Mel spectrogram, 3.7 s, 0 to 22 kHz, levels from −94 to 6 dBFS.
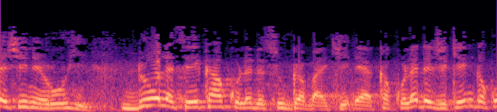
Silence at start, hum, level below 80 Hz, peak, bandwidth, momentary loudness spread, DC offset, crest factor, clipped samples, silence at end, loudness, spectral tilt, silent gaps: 0 s; none; -46 dBFS; 0 dBFS; 7.2 kHz; 5 LU; under 0.1%; 12 dB; under 0.1%; 0 s; -12 LUFS; -9 dB/octave; none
